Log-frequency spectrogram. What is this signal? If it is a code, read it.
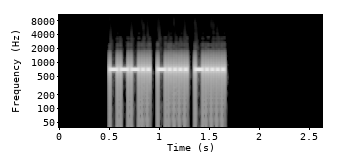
Morse code, heard as a keyed tone, about 44 wpm, 700 Hz. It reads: 866
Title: Common Cut Numbers - 3-Digit 45wpm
